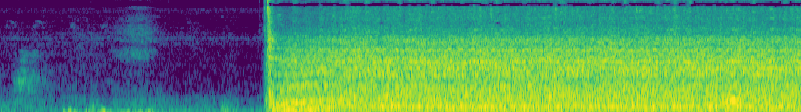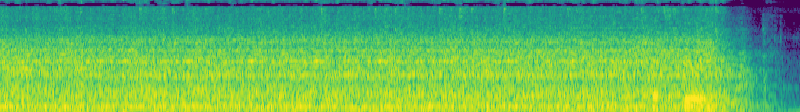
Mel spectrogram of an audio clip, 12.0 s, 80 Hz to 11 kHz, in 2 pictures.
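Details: Cold Detroit Diesel 6-71, described as cold-blooded: a steady cranking rhythm of about three turns per second runs nearly ten seconds without catching; hard starting, long cranking.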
